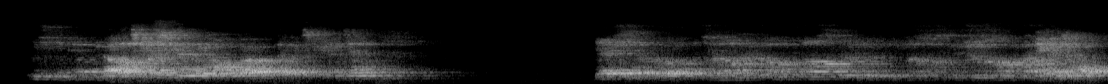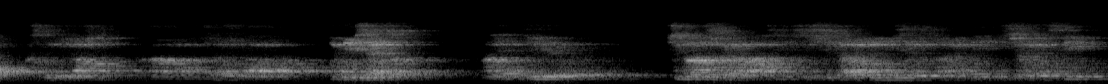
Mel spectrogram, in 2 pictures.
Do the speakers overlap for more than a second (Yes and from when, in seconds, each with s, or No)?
No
